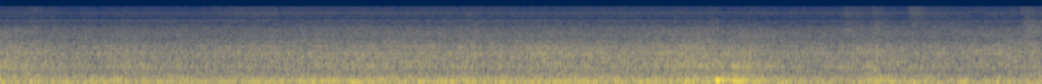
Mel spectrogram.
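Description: Steady rumble of a moving passenger train heard from inside the carriage, the running noise of wheels on track, with one brief louder bump a little past halfway.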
